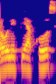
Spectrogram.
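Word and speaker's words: Olympiacos: saber a pronúncia eh nas minhas pesquisas é olipia kos que a pronúncia correta o Pedro Martins é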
